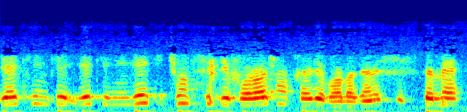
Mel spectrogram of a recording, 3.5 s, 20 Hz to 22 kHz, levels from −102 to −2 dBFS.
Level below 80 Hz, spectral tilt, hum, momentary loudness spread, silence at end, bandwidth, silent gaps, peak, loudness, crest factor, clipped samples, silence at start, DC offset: -50 dBFS; -7 dB/octave; none; 8 LU; 0.05 s; 3.8 kHz; none; -4 dBFS; -20 LUFS; 16 dB; under 0.1%; 0 s; under 0.1%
